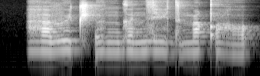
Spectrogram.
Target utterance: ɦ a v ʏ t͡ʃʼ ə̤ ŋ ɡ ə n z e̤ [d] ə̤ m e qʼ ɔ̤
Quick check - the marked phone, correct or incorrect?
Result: correct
